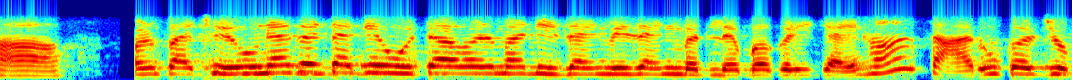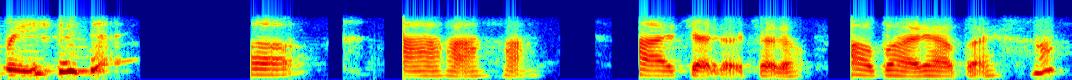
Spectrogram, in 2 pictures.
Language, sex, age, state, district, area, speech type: Gujarati, female, 45-60, Gujarat, Kheda, rural, conversation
